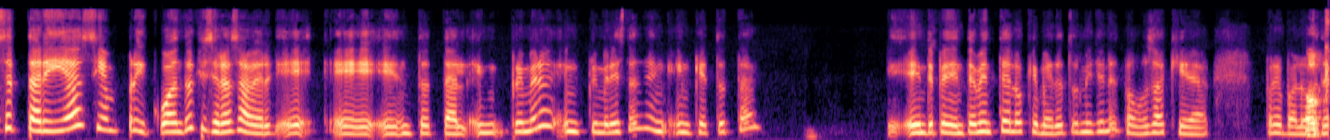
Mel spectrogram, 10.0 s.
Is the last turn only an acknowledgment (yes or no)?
no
